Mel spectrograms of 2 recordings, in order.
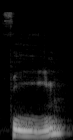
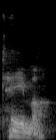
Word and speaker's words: theme: and I just like to help with the pronunciation of this word theme it's not Tama and to explain the pronunciation we need to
